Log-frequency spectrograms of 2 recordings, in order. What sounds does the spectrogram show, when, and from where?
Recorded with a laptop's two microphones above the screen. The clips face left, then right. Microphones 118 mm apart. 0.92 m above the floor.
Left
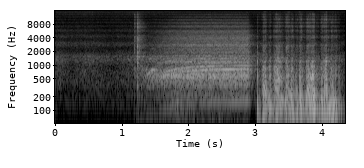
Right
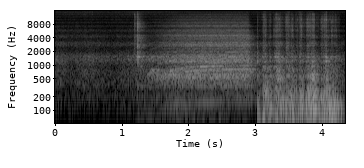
1.2 s a hair dryer: 65° left (ahead or behind), 0.7 m
3.0 s writing: 60° left (ahead or behind), 0.5 m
